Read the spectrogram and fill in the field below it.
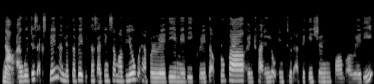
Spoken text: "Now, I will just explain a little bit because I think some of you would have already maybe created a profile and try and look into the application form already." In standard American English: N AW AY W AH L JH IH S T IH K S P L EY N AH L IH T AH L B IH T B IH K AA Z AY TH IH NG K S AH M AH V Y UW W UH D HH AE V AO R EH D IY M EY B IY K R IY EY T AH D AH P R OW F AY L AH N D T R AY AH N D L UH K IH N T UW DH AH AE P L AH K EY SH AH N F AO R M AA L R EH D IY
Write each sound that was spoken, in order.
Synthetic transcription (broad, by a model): N AW AY W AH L JH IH S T IH K S P L EY N AH L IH T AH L B IH T B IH K AA S AY T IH NG K S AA M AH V Y UW W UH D HH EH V AO R EH D IY M EY B IY K R IY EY T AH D AH P R OW F AY L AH N T R AY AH N L UH K IH N T UW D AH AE P L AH K EY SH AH N F AO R M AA L R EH D IY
